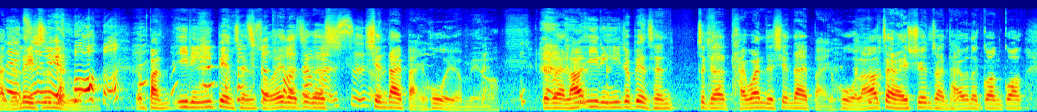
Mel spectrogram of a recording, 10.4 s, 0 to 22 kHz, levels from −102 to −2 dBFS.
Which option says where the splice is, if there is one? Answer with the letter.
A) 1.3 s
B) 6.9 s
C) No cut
C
